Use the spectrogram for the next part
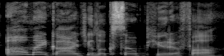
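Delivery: high mock-sweet praise; fake gushing. Teacher imitating two-faced Brazilian praise, high and fake-sweet. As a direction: fake the admiration.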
